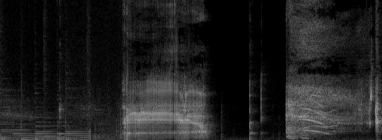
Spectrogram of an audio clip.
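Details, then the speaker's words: Girl deliberately burping: two long, loud, voiced belches with a brief pause between them, over faint background music at the start. "explain how to burp you open up your mouth okay look I feel like a burp is coming right now hold on okay that was weak but I just took in too much air right now cuz I was trying to show you how to do it"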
